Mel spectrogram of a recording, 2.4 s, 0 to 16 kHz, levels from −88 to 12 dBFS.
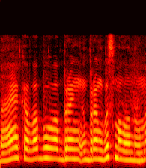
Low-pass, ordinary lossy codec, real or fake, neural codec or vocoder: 7.2 kHz; MP3, 96 kbps; real; none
